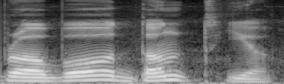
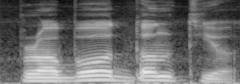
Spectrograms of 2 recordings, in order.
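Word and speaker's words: প্রবদন্ত্য: এবার এখানে যে জফলা আছে, আমরা জানি যে জফলার উচ্চারণ কার মতো হয়? ইয়র মতো হয়।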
